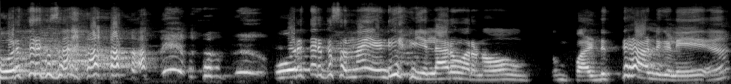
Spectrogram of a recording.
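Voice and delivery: usual speaking voice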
